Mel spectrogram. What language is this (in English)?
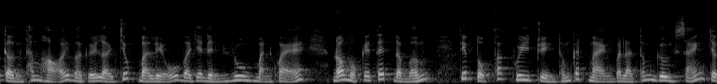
Vietnamese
